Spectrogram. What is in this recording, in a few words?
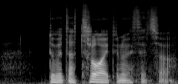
"troed", Welsh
